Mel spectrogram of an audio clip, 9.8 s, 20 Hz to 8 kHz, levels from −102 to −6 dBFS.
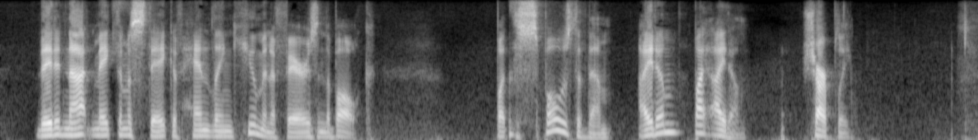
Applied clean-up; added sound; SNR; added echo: neural mask model Resemble Enhance denoiser.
